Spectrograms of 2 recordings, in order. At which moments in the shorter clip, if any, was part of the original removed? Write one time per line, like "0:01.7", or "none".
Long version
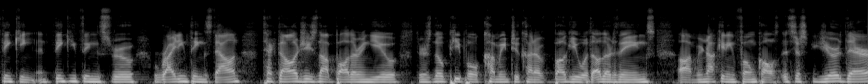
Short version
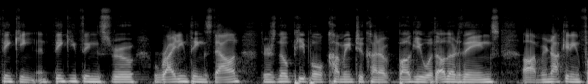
0:02.6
